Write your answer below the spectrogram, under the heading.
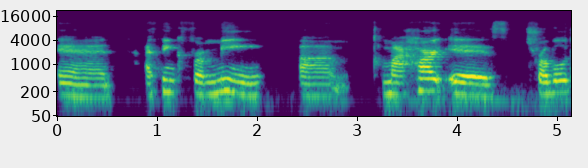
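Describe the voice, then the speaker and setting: A woman's fairly low pitch with ordinary pitch variation, at a very slow pace. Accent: American. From Chicago, South Side. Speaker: career coach. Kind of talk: group discussion.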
